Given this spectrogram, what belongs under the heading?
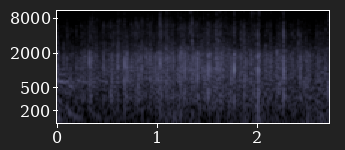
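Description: A gathering at a community get-together event breaks into applause for donors, with many hands clapping in a dense, steady patter heard from a moderate distance.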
